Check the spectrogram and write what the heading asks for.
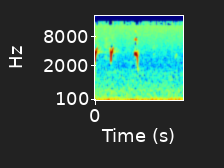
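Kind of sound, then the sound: bird, bird calling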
